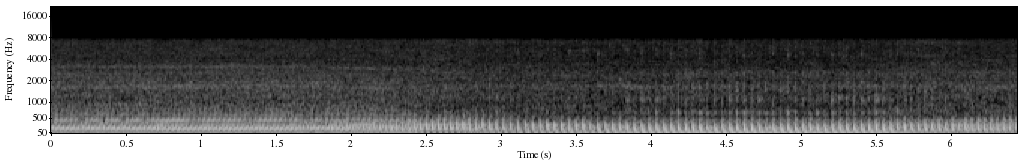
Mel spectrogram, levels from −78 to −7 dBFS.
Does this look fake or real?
real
